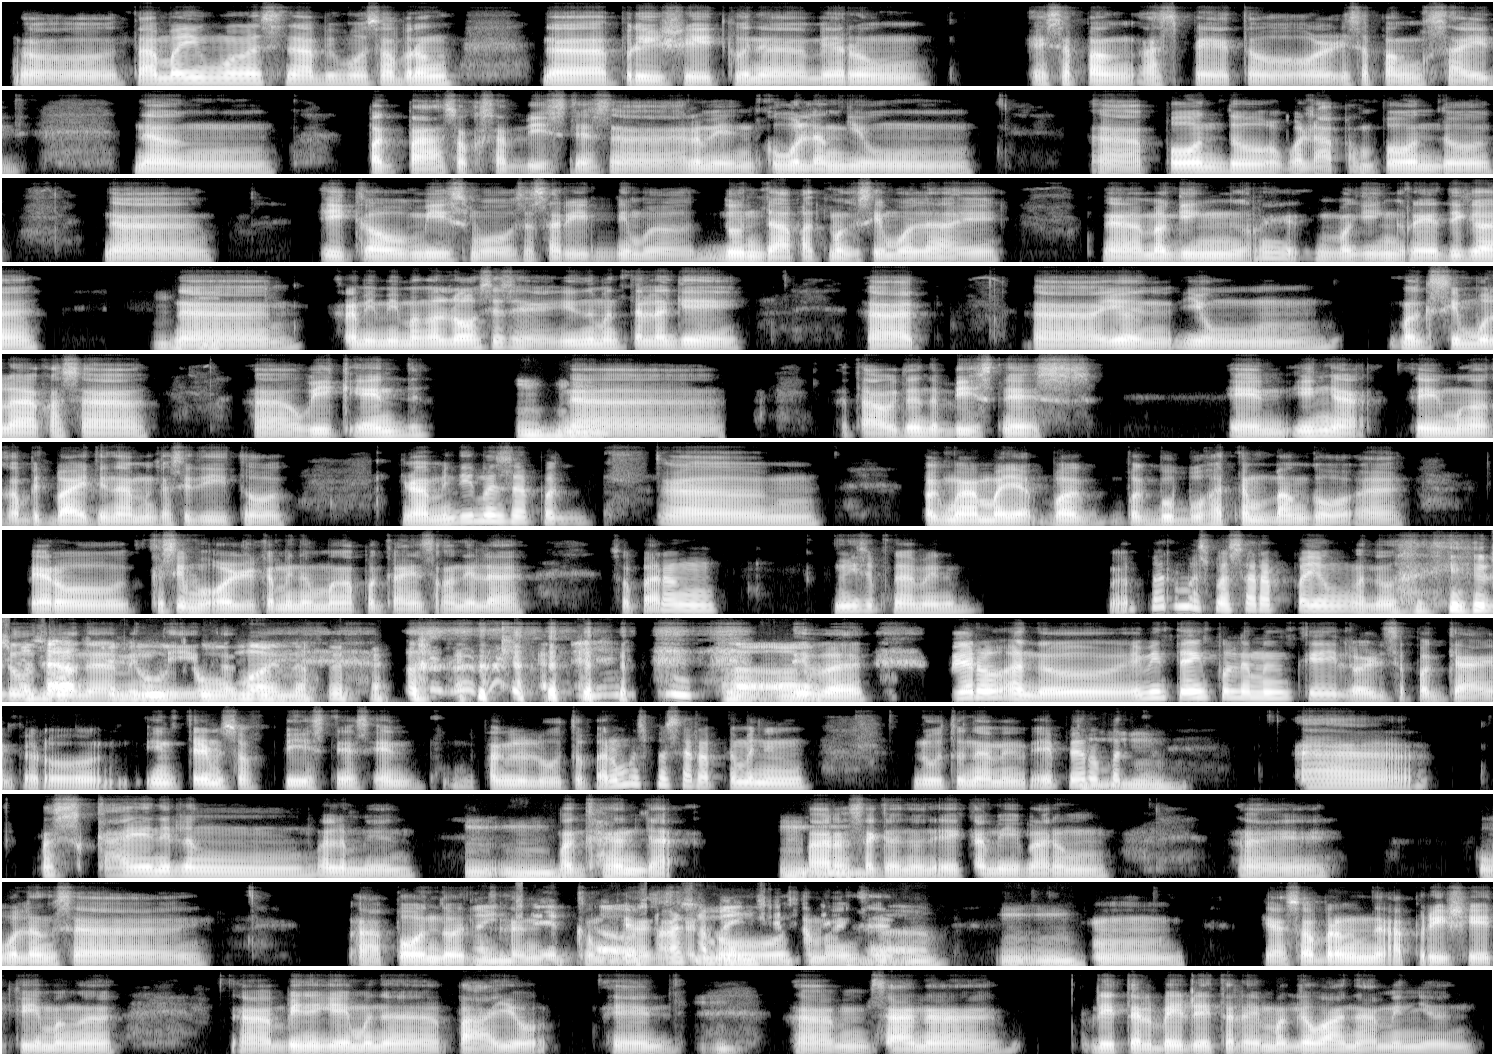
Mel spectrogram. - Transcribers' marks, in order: gasp; in English: "na-appreciate"; other background noise; gasp; gasp; gasp; in English: "I mean"; in English: "losses"; gasp; gasp; other noise; gasp; gasp; gasp; laugh; gasp; laugh; gasp; in English: "I mean thankful"; laugh; in English: "in terms of business and"; gasp; gasp; gasp; gasp; tapping; gasp; gasp; in English: "little by little"
- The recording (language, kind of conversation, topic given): Filipino, advice, Paano ko mapapamahalaan ang limitadong pondo para mapalago ang negosyo?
